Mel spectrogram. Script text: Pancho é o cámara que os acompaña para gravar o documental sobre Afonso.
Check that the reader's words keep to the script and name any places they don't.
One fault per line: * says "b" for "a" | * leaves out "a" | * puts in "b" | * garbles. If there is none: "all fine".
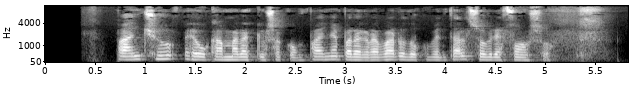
all fine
